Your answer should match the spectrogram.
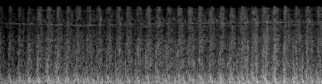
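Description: A landing helicopter's rotor chops in a fast, steady rhythm, loud, with a deep engine roar underneath and no voices.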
